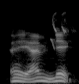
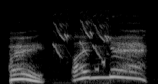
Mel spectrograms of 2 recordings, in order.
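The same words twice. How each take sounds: First: It is said at normal, quieter volume. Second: It is said more loudly.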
